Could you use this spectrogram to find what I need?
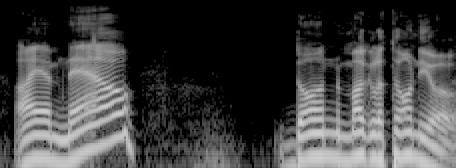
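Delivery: drawn-out, hammed-up put-on Spanish accent. Reading out a written resolution as instructed: Spanish accent. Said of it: "say with a Spanish accent".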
